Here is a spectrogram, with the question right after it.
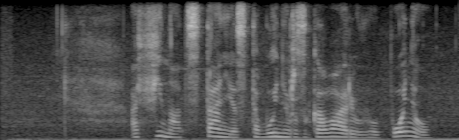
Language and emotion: Russian, angry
